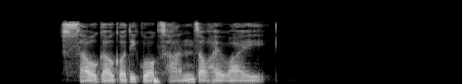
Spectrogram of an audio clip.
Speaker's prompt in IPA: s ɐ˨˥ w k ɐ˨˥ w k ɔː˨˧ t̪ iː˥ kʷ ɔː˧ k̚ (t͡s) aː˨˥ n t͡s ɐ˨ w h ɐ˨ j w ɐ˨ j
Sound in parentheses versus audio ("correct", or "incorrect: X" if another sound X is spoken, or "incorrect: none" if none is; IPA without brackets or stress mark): incorrect: t͡sʰ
